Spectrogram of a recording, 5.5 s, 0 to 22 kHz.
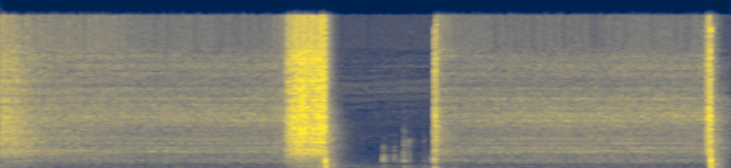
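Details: Garden sprayer tank pressurized to about 20 psi to prime the oil system of a 4.8 LS in a 1955 Buick Special: a steady high hiss with short bursts; air is leaking from the sprayer's side release button, which stopped once it was reset.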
